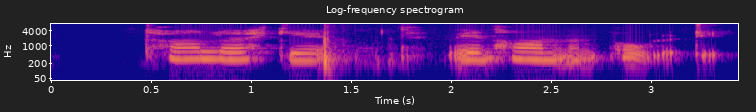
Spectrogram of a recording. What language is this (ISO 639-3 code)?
isl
